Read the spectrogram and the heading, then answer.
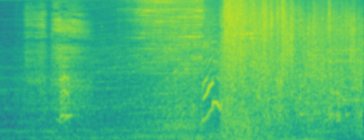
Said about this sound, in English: The bag falls, and she just manages to pull herself out of the way before it smashes into the table she's been working on.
